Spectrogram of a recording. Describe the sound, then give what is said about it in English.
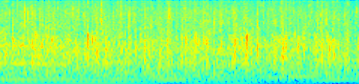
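An audience clapping during a church altar call, steady, dense applause at a fairly soft level throughout, carried over a constant low electrical hum. “Come on, keep clapping.”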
